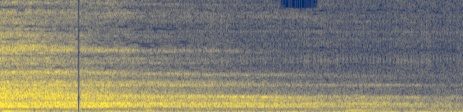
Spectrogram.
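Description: A deep exhale after an inhale through the nose during a guided breathing exercise, a faint, steady breathy hiss that slowly fades over a couple of seconds.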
